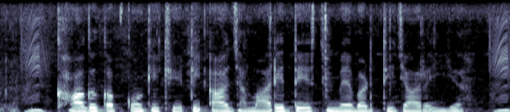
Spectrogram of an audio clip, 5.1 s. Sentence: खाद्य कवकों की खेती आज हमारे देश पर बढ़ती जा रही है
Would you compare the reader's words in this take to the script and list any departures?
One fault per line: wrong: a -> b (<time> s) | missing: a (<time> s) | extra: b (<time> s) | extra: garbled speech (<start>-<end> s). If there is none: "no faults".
wrong: पर -> में (3.3 s)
